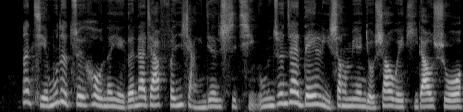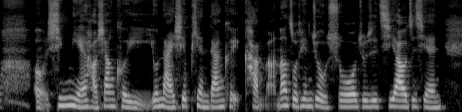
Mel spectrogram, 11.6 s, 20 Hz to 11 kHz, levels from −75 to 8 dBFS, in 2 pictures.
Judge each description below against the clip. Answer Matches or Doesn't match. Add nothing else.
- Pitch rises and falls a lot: Doesn't match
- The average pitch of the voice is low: Doesn't match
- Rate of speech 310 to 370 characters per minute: Matches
